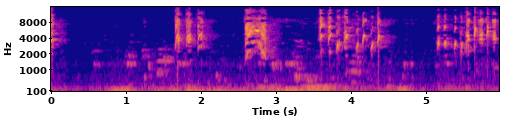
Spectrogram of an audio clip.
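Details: European goldfinch, fully moulted and ready for breeding, starts with scattered high chirps, then rapid tinkling twitters build toward the end. A faint low hum sits underneath.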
